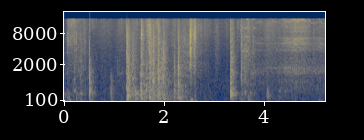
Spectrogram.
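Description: A cardboard box is lifted off a battery pack and handled. There are a few knocks, and a stretch of scraping and rustling about a second in.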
